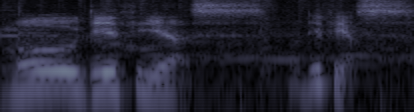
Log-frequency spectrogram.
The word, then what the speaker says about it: Modiphius: Modiphius.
